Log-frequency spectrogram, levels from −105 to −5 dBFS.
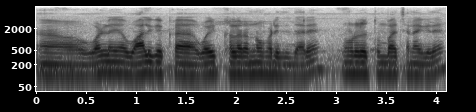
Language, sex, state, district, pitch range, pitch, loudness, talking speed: Kannada, male, Karnataka, Belgaum, 110-120 Hz, 115 Hz, -17 LUFS, 130 wpm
